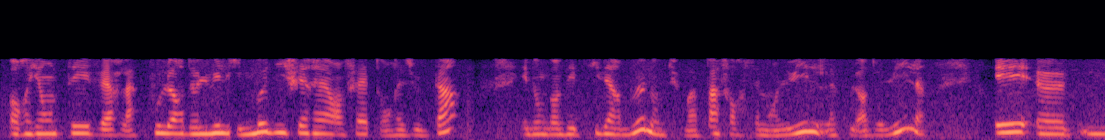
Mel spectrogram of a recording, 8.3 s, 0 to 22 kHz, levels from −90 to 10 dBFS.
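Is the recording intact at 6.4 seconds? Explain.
No. At 6.4 seconds the speech is cut by the noise suppressor. The cut runs from 6.37 to 6.59 s. The suppressor mistook part of the speech for background noise and turned it down with the noise. The deepest drop is about 10 dB, and about a tenth of a second of sound is affected in all. Quiet consonants or a word ending in that span sound swallowed and faint, as if the talker briefly pulled away.

The same moment also carries noise suppressor artifacts, which run through the whole clip. The suppressor treats each frequency band it judges to be steady noise separately, frame by frame, and cuts it by about 12 dB. The residual background sinks in gaps and swells under the speech. At 6.4 s that pumping sits right where the speech is cut. The band-limited, telephone-like tone, with nothing above 4 kHz, comes from the call codec, not the suppressor.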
